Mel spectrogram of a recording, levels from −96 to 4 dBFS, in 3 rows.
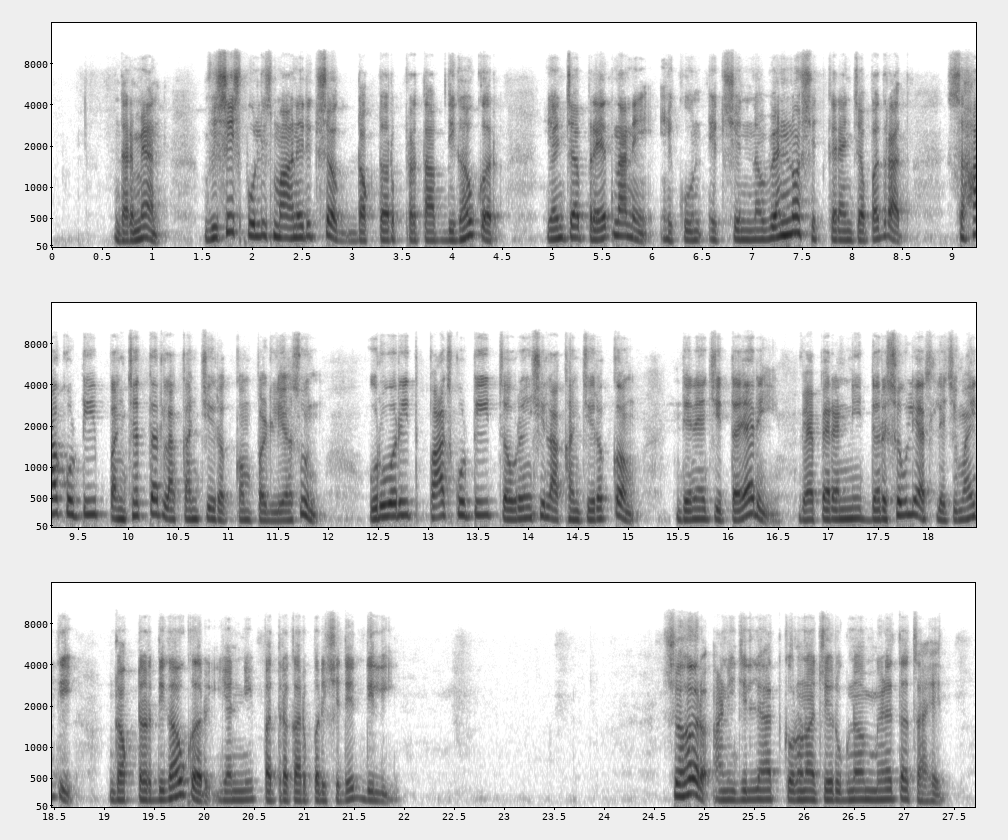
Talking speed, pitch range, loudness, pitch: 100 wpm, 145-180 Hz, -22 LUFS, 155 Hz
